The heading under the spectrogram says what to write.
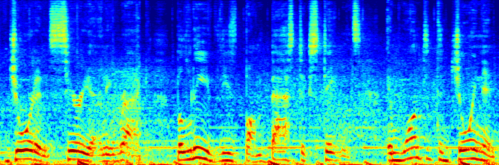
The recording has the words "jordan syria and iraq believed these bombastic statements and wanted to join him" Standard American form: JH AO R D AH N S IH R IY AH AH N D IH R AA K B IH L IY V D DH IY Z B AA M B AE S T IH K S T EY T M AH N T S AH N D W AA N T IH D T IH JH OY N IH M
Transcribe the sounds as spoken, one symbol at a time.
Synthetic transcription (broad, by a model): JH AO R D N S IH R IY AH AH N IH R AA K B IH L IY V DH IY Z B AA M B AE S T IH K S T EY T M AH N T S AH N W AA N T IH D T IH JH OY N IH M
